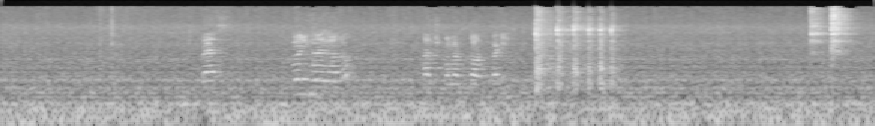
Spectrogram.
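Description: A steady low machine hum, with a steel spatula scraping and clicking against an iron wok as potato curry is stirred; a quick run of clicks comes about five and a half seconds in.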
